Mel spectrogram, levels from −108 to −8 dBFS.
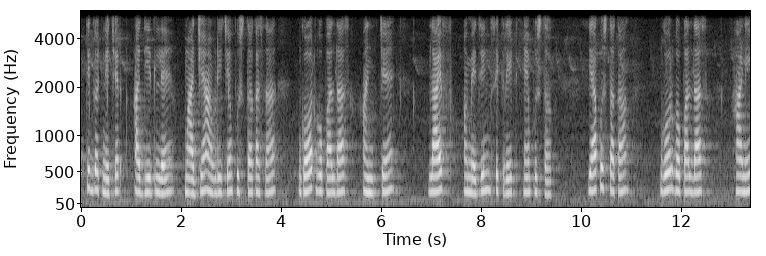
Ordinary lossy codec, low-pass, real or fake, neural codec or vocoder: none; 5.4 kHz; real; none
